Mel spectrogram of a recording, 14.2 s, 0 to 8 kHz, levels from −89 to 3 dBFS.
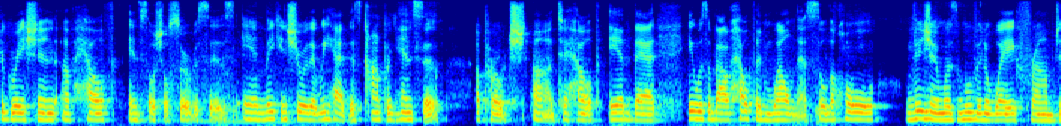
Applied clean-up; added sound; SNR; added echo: neural mask model Resemble Enhance denoiser.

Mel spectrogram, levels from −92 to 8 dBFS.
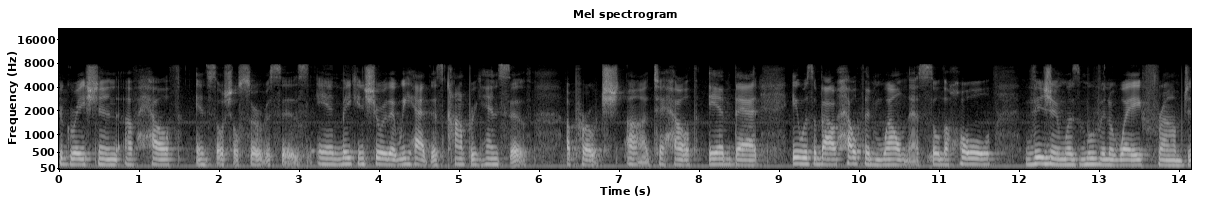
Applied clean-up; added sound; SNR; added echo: none; none; none; none.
